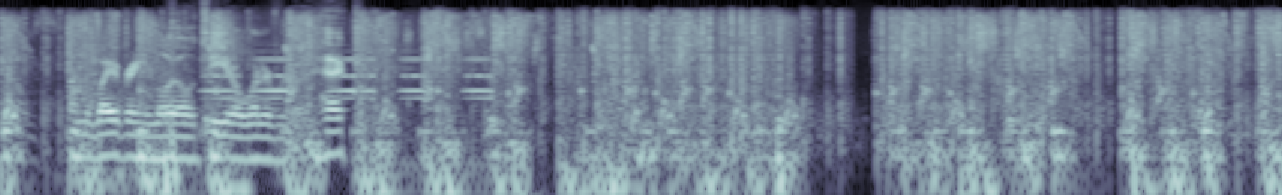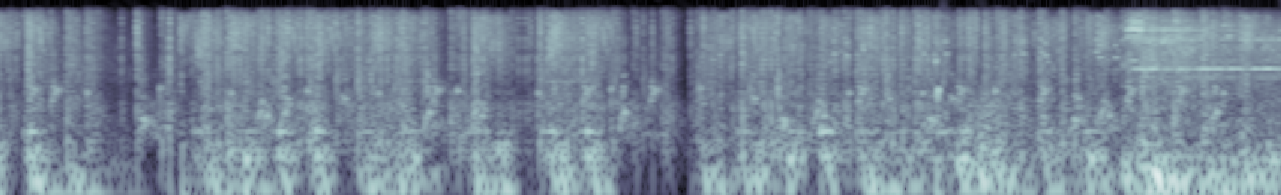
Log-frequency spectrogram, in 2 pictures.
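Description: Cartoon balloons pop in quick bursts.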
